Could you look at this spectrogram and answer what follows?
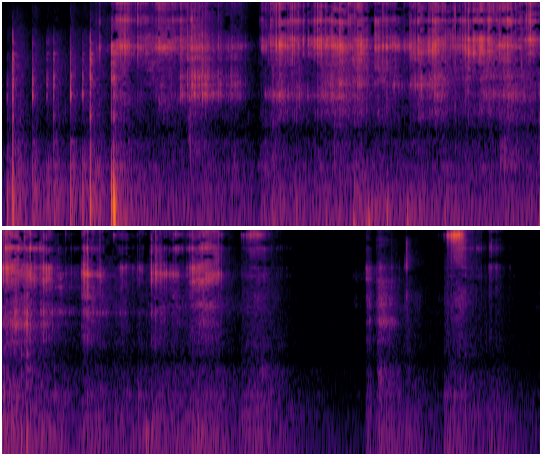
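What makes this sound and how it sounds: A small glass clip-top jar with a metal clasp lid, partly filled with dried flowers, is shaken and turned while fingernails tap and touch the glass and clasp. Bright, crisp rustling and rattling comes in irregular bursts with many quick, light clicks. A short sharp tap near the end is followed by near silence.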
